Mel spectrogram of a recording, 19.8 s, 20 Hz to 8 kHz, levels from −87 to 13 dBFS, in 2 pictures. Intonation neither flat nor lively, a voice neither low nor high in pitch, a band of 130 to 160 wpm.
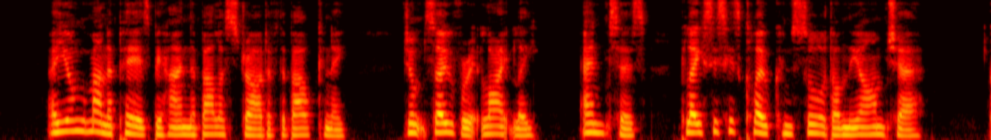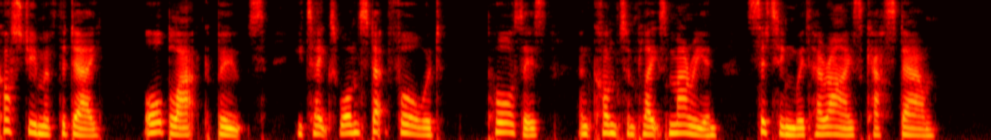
Yes: average, 4.3 semitones; medium, 160 Hz; slow, 135 wpm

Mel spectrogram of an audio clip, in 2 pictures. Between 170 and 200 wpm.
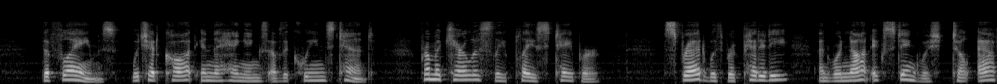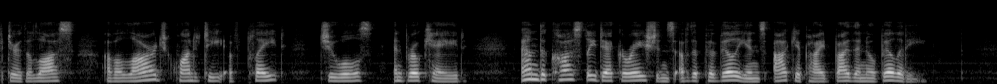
No: average, 145 wpm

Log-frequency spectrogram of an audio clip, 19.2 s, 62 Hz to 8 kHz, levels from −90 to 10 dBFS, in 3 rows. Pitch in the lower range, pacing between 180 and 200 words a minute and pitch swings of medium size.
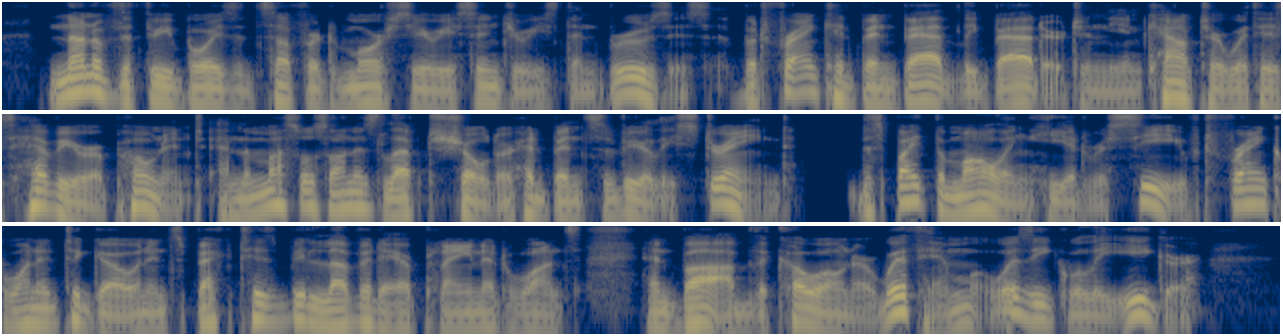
No: very low, 90 Hz; average, 195 wpm; wide, 6.3 semitones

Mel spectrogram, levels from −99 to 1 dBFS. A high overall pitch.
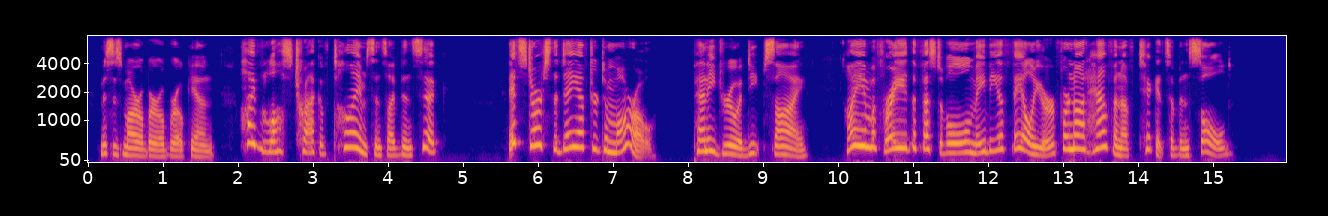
Yes: high, 245 Hz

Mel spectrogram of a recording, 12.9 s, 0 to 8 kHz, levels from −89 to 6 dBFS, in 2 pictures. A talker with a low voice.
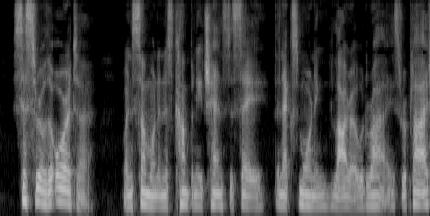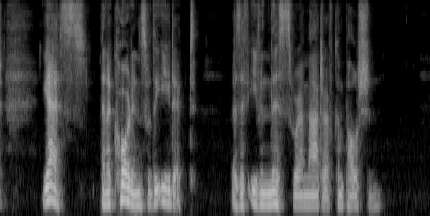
Yes: low, 105 Hz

